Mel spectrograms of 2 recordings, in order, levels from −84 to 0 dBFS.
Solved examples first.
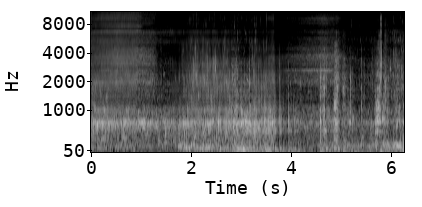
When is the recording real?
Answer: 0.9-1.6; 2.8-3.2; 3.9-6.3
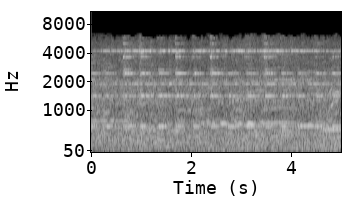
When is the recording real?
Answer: 0.0-5.0

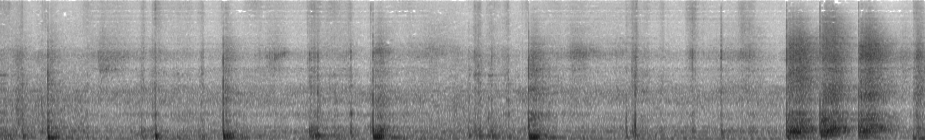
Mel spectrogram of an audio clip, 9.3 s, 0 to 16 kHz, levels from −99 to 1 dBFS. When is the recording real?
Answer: 0.0-0.9; 4.3-5.2

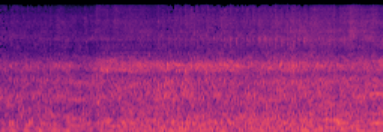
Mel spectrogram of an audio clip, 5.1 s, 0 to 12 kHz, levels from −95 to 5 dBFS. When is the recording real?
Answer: 0.0-0.7; 2.1-4.1

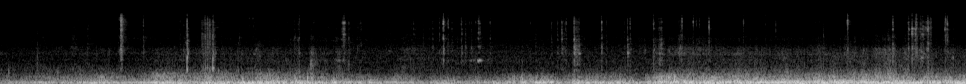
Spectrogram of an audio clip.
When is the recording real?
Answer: 0.0-2.5; 3.1-5.0; 6.2-8.4

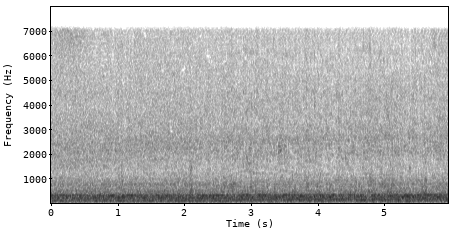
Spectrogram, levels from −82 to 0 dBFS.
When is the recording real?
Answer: 0.0-2.7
